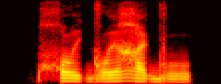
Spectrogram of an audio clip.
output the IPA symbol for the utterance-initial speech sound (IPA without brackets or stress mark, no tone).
χ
